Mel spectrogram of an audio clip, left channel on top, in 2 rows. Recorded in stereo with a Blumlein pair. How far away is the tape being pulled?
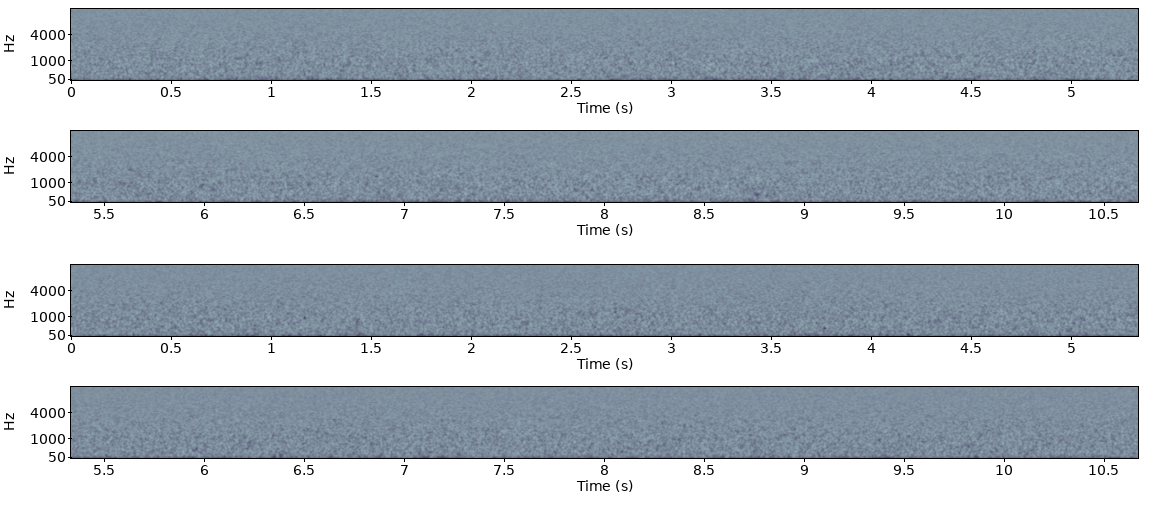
No tape being pulled in this recording.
